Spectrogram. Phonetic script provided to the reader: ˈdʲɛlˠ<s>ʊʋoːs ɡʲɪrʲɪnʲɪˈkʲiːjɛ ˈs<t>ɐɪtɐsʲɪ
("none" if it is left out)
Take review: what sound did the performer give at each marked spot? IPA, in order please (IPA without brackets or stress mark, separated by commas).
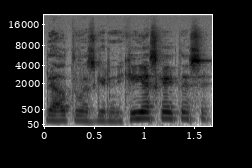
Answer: t, k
